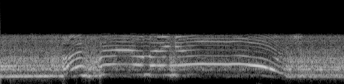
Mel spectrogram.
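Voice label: English bailout mood high; War Thunder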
